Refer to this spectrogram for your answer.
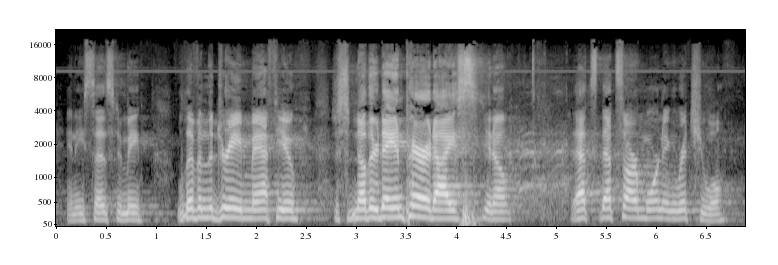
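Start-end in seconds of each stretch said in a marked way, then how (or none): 1.2-4.2 put-on booming voice, very loud, dripping sarcasm. Retelling a neighbor's morning reply about clearing snow: imitating a sarcastic neighbor. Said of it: "Totally sarcastic".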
